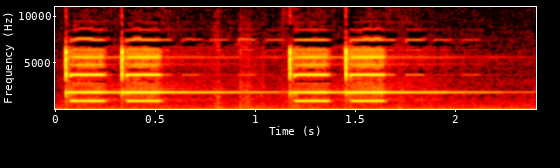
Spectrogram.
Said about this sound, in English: The loud sound startled her and the rest of the group. It was her Nokia cellular phone sounding off a message alert.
